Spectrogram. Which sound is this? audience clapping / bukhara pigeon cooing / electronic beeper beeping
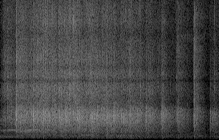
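audience clapping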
